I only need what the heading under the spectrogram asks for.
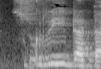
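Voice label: Santali female boar tusk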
